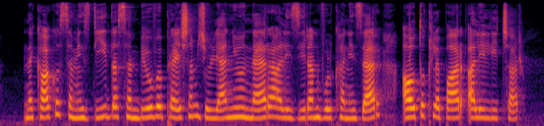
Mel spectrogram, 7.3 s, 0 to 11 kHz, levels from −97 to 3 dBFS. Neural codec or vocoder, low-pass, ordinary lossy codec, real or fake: none; 9.9 kHz; none; real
